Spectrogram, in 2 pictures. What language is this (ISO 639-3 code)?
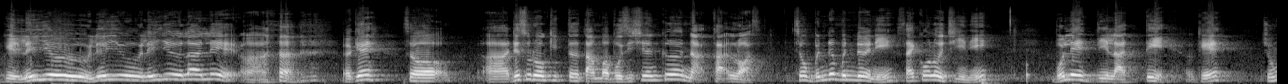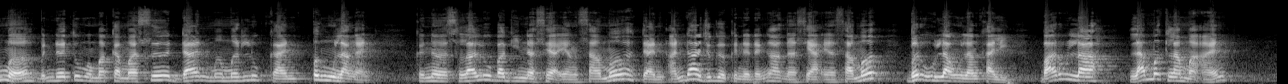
msa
